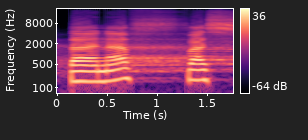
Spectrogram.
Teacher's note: huruf fa berharokat tasdid, maka kita tahan dan kita tekan.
